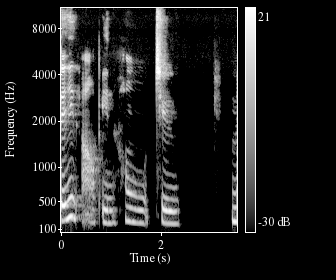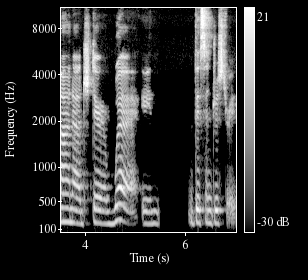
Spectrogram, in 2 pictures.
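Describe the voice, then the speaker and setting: A woman with a French accent, medium pitch and fairly even intonation, at a very slow pace with long, frequent pauses. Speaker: product designer and mentor. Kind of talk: casual interview chat. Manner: hesitant, many fillers.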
